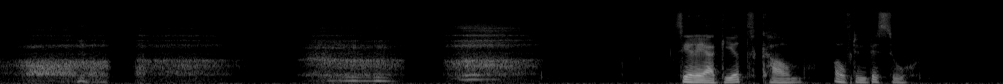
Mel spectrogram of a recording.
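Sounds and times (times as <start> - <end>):
heavy labored breathing of feverish woman: 0.0 - 5.6
speech: 6.8 - 9.2.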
